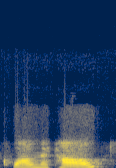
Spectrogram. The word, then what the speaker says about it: KwaZulu-Natal: And I asked him if he would also go to South Africa, to Thula Thula, Zululand, which is in, I think it's pronounced KwaZulu-Natal area.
